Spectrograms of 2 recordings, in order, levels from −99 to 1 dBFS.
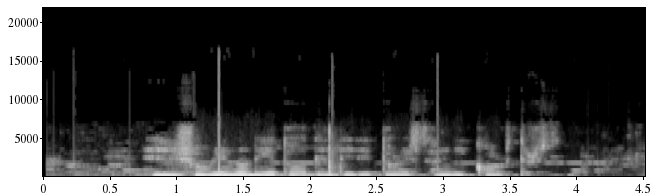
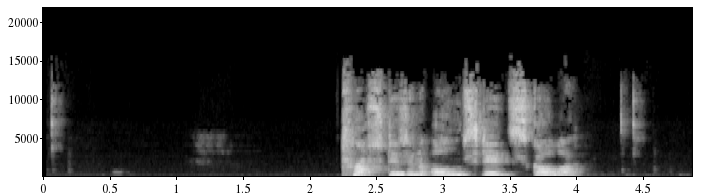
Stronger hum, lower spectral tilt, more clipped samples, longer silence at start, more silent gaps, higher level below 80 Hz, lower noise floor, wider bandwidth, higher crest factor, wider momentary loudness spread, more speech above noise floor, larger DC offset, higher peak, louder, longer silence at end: neither; first, -6 dB/octave vs -3 dB/octave; neither; about the same, 0.05 s vs 0.05 s; neither; about the same, -56 dBFS vs -60 dBFS; second, -44 dBFS vs -78 dBFS; second, 7.2 kHz vs 15.5 kHz; about the same, 18 dB vs 20 dB; about the same, 18 LU vs 20 LU; second, 25 dB vs 62 dB; neither; second, -4 dBFS vs 0 dBFS; second, -19 LUFS vs -16 LUFS; about the same, 0.5 s vs 0.4 s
